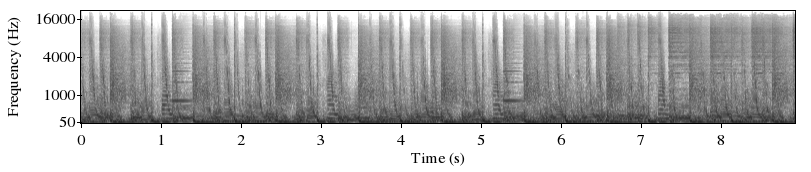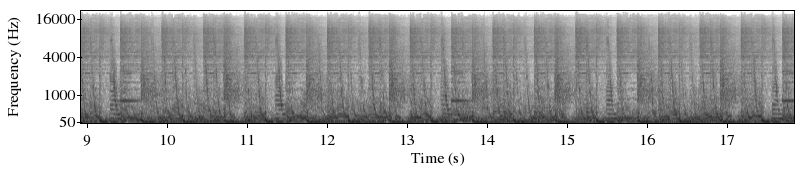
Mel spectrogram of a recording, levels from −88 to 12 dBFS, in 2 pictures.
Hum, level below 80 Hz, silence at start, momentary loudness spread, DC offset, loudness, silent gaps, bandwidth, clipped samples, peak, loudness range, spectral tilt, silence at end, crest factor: none; -14 dBFS; 0 s; 2 LU; under 0.1%; -12 LUFS; none; 19 kHz; under 0.1%; 0 dBFS; 1 LU; -5 dB/octave; 0 s; 10 dB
